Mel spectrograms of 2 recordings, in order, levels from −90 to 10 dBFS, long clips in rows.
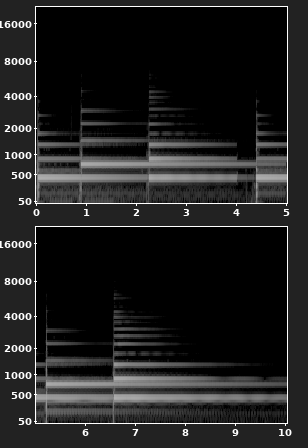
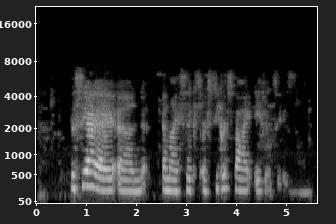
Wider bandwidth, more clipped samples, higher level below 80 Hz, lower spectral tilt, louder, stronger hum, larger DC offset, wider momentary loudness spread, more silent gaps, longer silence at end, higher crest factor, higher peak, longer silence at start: second, 4.7 kHz vs 7.2 kHz; neither; first, -64 dBFS vs -70 dBFS; first, -8 dB/octave vs -5.5 dB/octave; second, -30 LUFS vs -21 LUFS; neither; neither; about the same, 17 LU vs 17 LU; neither; second, 0 s vs 0.15 s; about the same, 16 dB vs 20 dB; second, -12 dBFS vs -2 dBFS; second, 0.05 s vs 0.7 s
